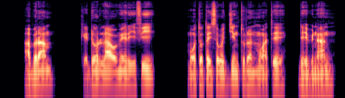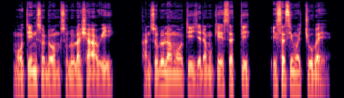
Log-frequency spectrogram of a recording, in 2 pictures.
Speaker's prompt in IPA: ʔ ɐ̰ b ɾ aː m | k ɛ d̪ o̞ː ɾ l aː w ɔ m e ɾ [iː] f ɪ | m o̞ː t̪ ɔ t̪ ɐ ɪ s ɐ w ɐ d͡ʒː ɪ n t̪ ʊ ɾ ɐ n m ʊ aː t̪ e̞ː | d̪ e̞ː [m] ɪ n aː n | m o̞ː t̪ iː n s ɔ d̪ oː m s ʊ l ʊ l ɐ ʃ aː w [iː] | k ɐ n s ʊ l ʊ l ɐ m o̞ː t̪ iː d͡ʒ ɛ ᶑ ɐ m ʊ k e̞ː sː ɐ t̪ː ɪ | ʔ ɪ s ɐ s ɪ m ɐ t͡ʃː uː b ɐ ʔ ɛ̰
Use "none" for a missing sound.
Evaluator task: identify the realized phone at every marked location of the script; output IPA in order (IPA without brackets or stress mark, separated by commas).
iː, b, iː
